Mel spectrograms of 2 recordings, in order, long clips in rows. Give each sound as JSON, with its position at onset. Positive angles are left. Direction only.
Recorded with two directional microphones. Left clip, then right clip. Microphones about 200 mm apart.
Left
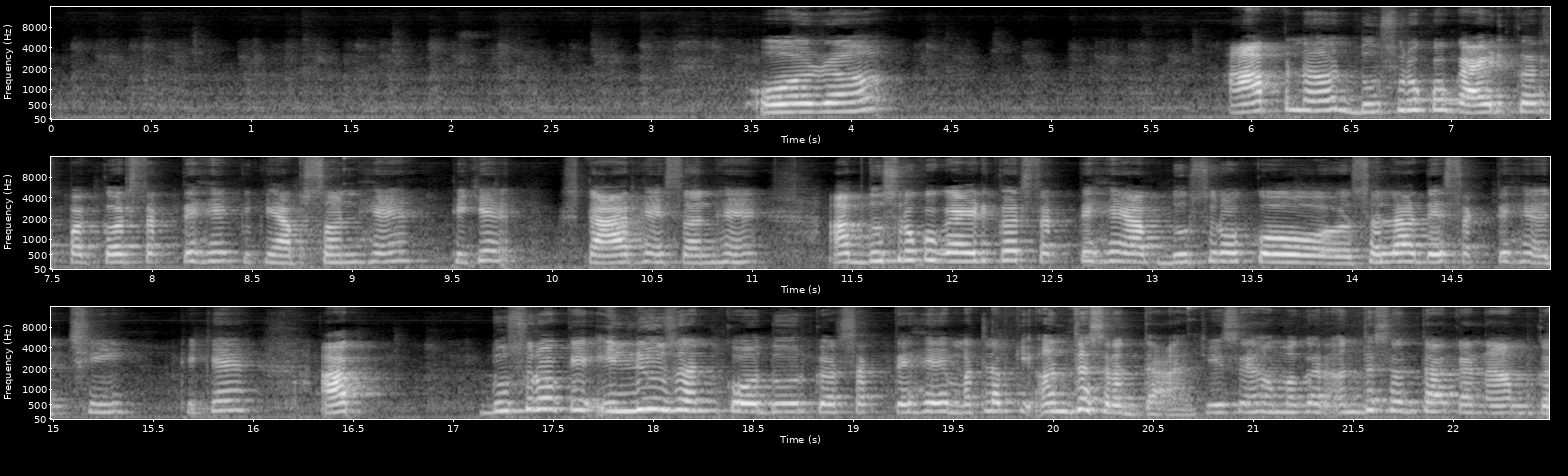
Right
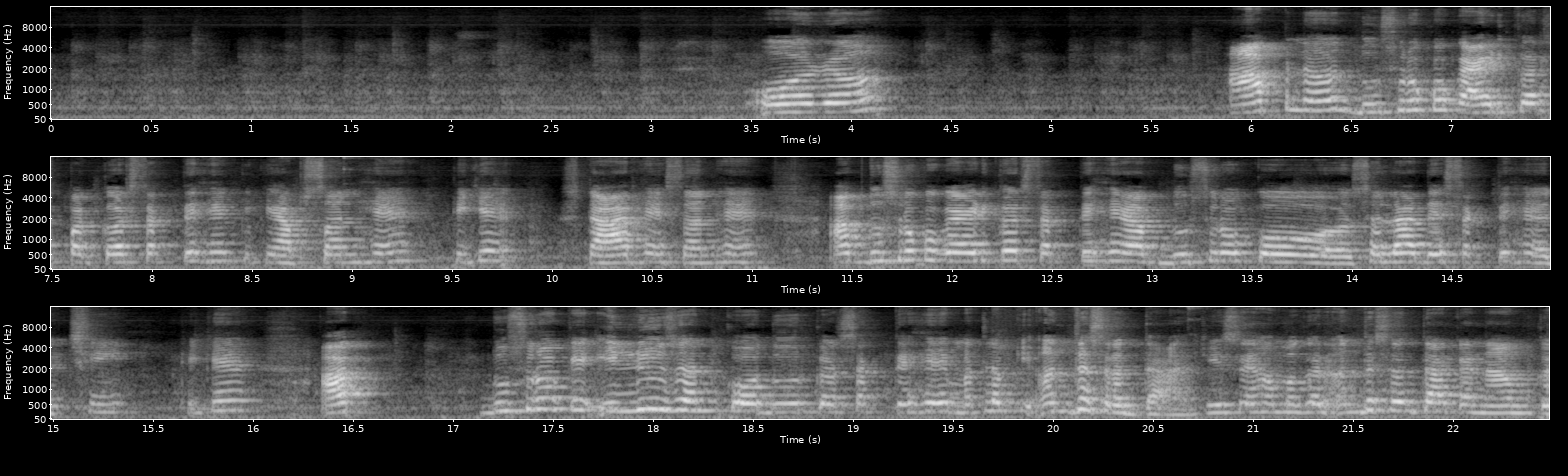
{"t": 3.5, "sound": "a woman's voice", "side_deg": 45}
{"t": 5.9, "sound": "a woman's voice", "side_deg": 45}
